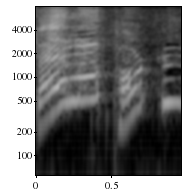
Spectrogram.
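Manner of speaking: high, loud, belted cowboy call.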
